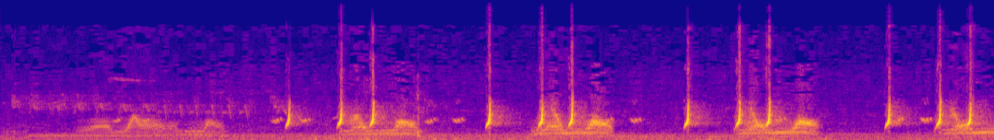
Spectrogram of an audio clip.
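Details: Quail calls for night hunting: sharp clicky notes paired with short buzzy, nasal bursts, repeated roughly once a second over a steady low hum and faint background noise.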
